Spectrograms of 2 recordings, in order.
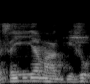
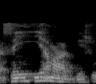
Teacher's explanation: ಸಂಯಮಾಗ್ನಿಷು ಯಕಾರ ಅನುನಾಸಿಕ ಮಾಡಿ ಹೇಳ್ಬೇಕಾಗತ್ತೆ. ಅನುನಾಸಿಕ ಯಕಾರ ಆದ್ಮೇಲೆ ನಾರ್ಮಲ್ ಯಕಾರ ಸಂಯಮಾಗ್ನಿಷು ಅಂತ ಹೇಳ್ಬೇಕು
